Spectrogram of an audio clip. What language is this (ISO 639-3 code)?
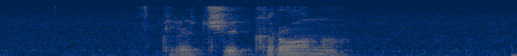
rus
